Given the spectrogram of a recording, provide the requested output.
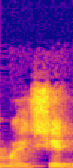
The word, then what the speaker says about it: MYCIN: Bukan micin ya. Jadi bacanya MySyn, ini untuk medical diagnosis of illness.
